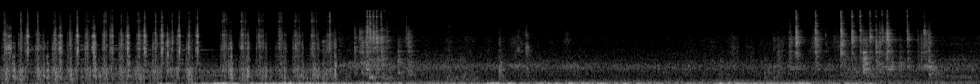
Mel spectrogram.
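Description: A ratchet wrench tightens bolts on the bagger mount of a Toro TimeCutter mower, its rapid clicking coming in close, loud bursts with short breaks over steady background noise.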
